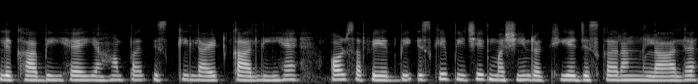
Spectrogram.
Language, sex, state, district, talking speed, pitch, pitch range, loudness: Hindi, female, Chhattisgarh, Kabirdham, 190 wpm, 205 Hz, 200-215 Hz, -18 LUFS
